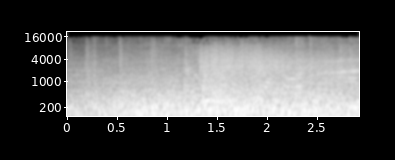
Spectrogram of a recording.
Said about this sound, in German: Ein blendend weißer Schein, ein Knall, ein Blitz an der rechten Tragfläche zerfetzt jeden Gedanken, den sie eben noch hatte.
